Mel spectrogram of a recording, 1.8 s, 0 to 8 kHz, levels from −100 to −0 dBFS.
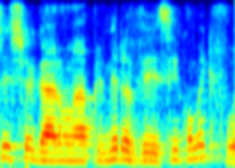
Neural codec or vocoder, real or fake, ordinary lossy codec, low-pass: none; real; Opus, 32 kbps; 7.2 kHz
